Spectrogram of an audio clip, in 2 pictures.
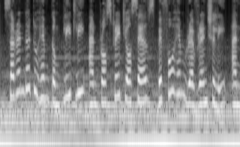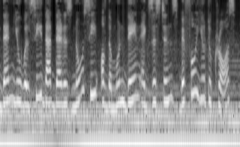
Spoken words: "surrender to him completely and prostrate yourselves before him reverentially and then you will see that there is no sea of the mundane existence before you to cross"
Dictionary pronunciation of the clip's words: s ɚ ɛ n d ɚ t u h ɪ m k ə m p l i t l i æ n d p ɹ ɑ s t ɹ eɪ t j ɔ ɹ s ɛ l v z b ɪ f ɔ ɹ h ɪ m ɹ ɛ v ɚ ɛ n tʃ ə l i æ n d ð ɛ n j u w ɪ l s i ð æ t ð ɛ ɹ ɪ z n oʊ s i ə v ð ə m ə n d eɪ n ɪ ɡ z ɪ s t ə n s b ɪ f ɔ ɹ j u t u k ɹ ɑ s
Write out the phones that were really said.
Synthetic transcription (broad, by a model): s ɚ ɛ n d ɚ t u h ɪ m k ə m p l i t l i æ n d p ɹ ɑ s t ɹ eɪ t j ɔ ɹ s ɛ l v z b ɪ f ɔ ɹ h ɪ m ɹ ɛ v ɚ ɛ n ʃ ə l i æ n d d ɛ n j u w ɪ l s i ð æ t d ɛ ɹ ɪ z n oʊ s i ə v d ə m ə n d eɪ n ɪ ɡ z ɪ s t ə n s b ɪ f ɔ ɹ j u t u k ɹ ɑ s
